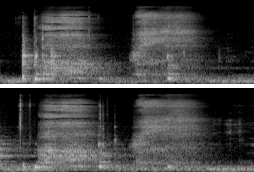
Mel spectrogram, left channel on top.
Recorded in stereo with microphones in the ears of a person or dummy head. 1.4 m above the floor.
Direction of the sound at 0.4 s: 70° left (ahead or behind).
